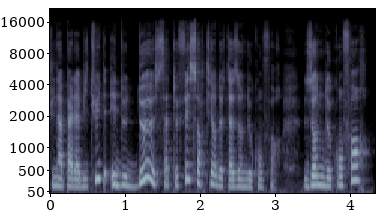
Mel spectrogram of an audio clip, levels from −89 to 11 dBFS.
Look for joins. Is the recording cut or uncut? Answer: uncut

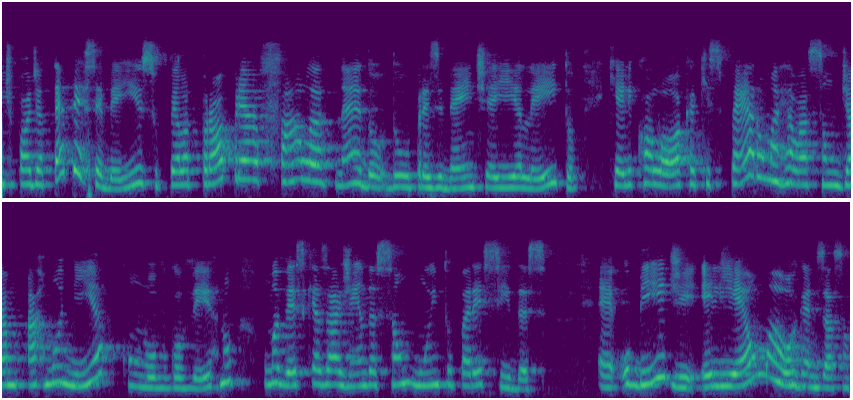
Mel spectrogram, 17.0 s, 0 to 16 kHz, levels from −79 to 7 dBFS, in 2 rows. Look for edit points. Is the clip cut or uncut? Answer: uncut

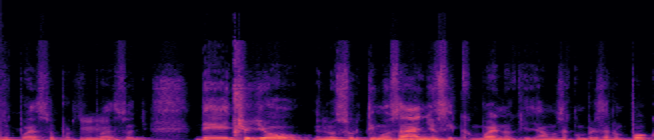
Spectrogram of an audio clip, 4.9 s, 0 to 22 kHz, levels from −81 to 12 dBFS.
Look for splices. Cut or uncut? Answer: cut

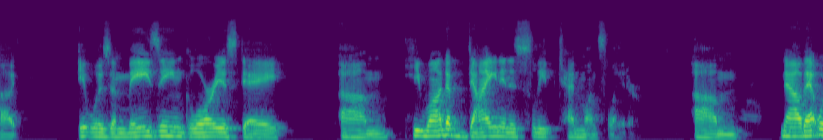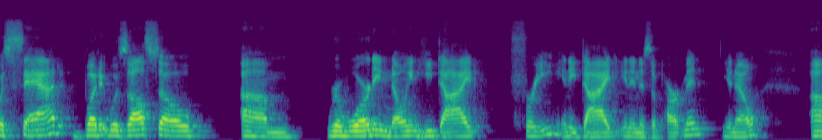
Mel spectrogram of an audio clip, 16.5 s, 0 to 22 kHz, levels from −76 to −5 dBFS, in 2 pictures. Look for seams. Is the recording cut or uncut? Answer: uncut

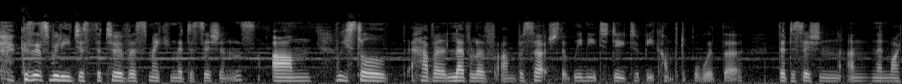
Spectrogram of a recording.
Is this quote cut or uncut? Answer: cut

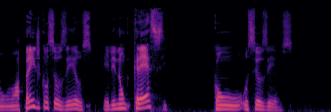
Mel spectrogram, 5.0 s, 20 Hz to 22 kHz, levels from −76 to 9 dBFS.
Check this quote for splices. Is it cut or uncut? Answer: cut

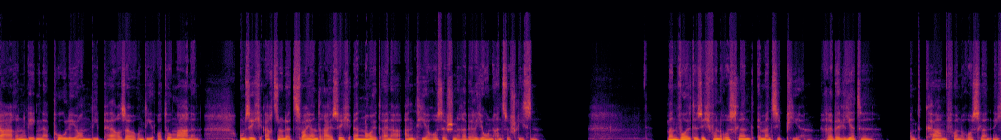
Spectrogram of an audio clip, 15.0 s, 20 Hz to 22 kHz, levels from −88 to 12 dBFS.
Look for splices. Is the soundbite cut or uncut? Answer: cut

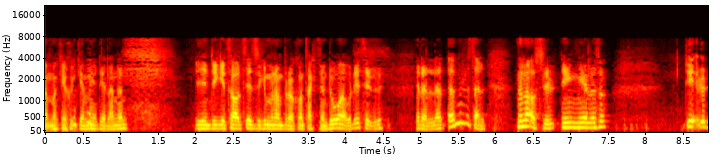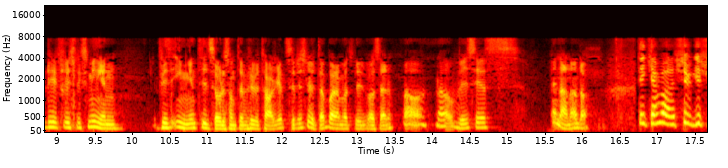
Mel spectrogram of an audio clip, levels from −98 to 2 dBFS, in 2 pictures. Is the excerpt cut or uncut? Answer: cut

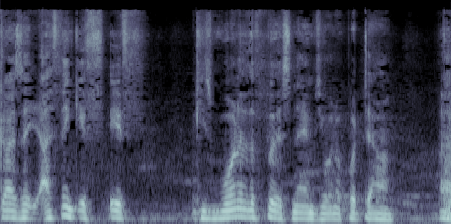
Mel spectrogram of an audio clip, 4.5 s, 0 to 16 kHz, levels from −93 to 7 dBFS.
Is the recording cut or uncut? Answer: cut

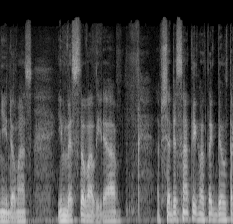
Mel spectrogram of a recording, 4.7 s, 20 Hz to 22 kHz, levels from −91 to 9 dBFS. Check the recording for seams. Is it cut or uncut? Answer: cut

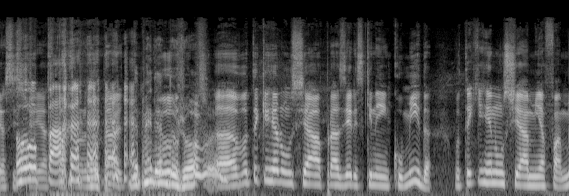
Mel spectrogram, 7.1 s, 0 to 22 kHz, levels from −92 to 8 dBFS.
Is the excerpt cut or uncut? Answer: uncut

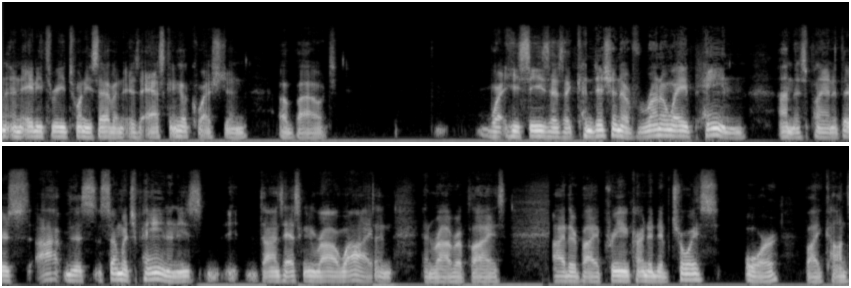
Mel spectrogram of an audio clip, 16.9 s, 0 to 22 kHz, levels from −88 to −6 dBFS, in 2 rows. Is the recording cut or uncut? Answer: cut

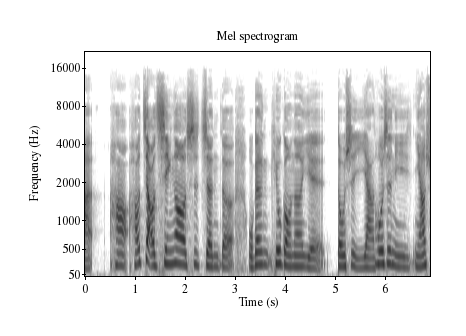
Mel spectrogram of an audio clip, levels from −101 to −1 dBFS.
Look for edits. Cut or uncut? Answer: cut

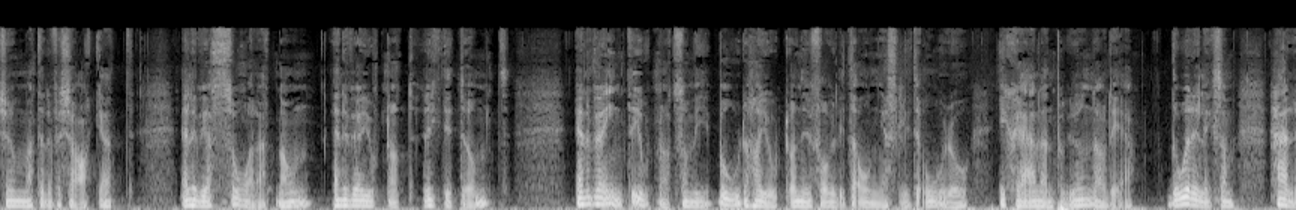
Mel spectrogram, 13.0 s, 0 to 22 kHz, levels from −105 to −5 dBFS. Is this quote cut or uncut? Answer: uncut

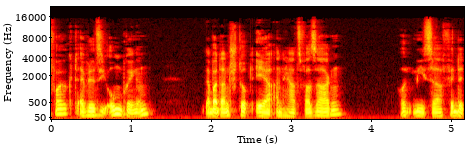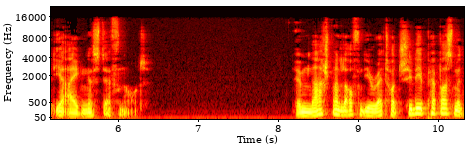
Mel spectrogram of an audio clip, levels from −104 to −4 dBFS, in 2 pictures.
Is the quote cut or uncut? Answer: uncut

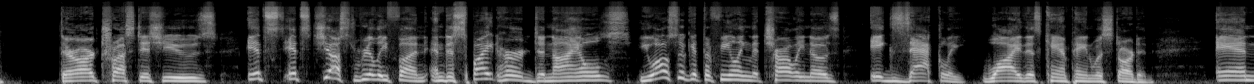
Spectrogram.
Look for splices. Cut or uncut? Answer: cut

